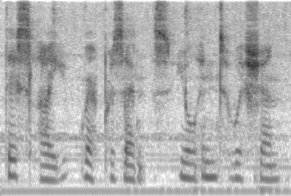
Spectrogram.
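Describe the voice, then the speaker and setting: A woman leads a guided meditation in a soft, breathy half-whisper. Her voice is on the low side and very unhurried, with a soothing delivery. Music plays clearly behind her. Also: fairly even intonation, rough recording. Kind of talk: guided meditation, scripted narration.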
